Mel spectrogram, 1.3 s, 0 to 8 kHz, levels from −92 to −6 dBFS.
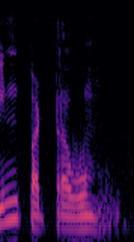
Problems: low volume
